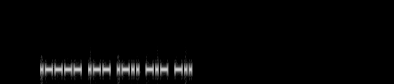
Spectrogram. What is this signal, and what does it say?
Morse code, heard as a keyed tone, about 46 wpm, 700 Hz. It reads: 1WLKD
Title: Code Groups - 5 Letter:Numbers - 50wpm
